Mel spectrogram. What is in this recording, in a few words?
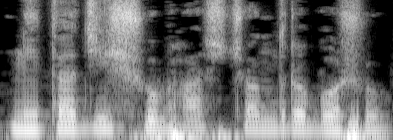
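"নেতাজি সুভাষচন্দ্র বসু", Bengali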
